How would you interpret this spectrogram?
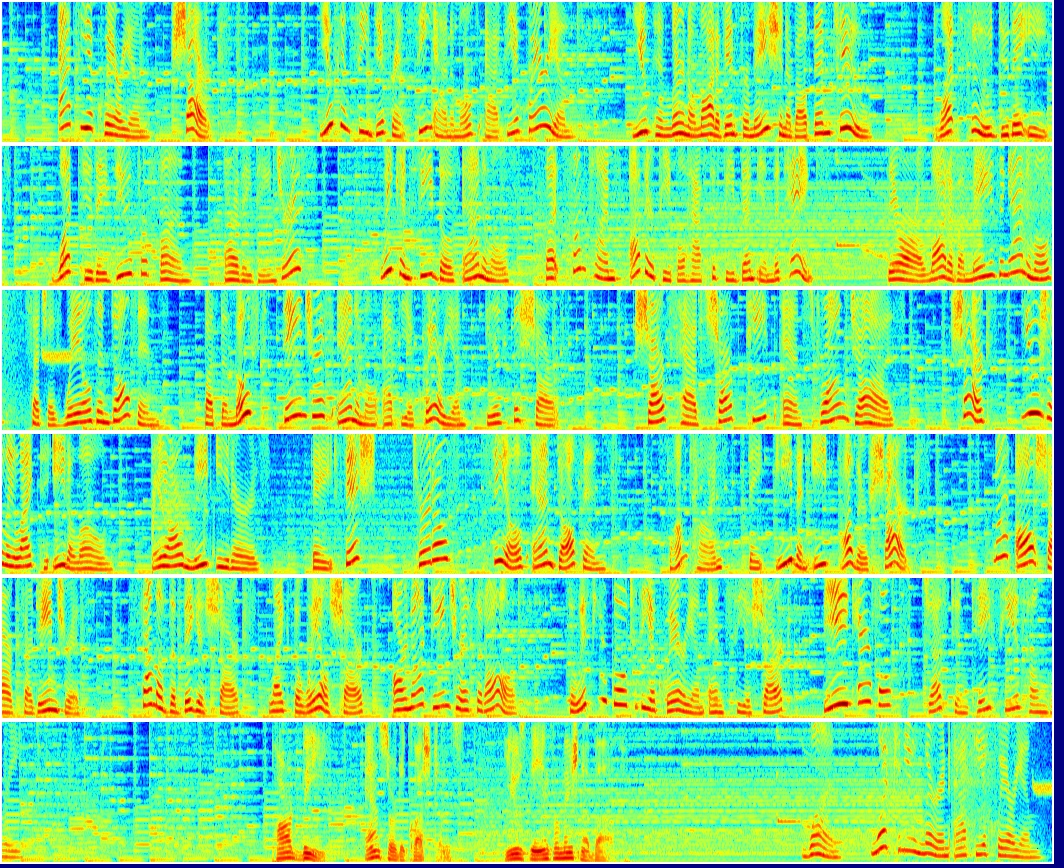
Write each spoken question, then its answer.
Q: What can you learn at the aquarium?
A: We can learn a lot of information about sea animals at the aquarium.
